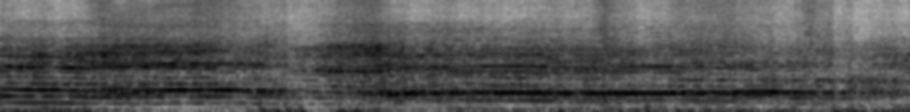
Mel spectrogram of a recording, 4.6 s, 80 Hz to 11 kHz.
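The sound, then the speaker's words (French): Sheep bleat in a brand-new milking parlour with 24 stalls on each side. Several loud, overlapping bleats carry on throughout, over a steady, noisy background. “Donc, les brebis rentrent là-bas par le bout.”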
